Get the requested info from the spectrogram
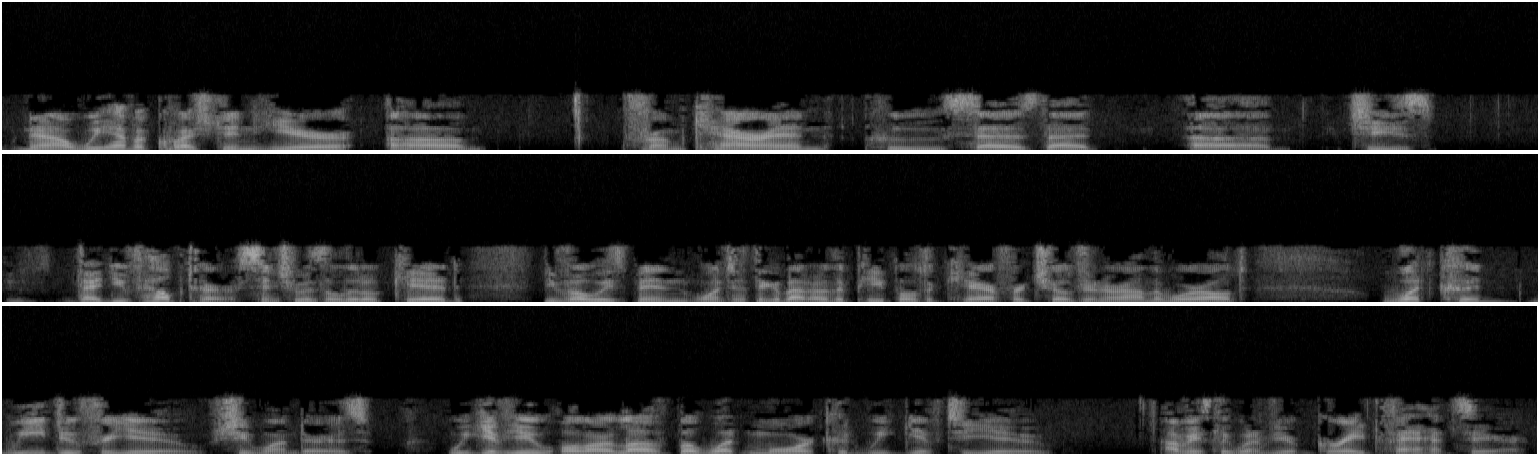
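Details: Adult male interviewer; Normal speech.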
